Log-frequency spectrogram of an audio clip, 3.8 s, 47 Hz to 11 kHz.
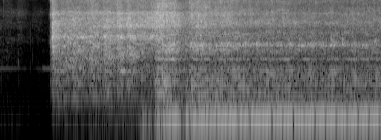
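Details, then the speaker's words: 1996 Ford Bronco, first cold start after sitting all winter, battery reconnected: cranks briefly, catches within a second and settles to an even steady idle without stumbling; healthy cold start with fuel pressure. "All right, fire that old Larry up, you know, winter cold a winter long cold start. Definitely got uh fuel pressure."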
